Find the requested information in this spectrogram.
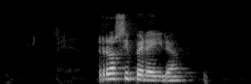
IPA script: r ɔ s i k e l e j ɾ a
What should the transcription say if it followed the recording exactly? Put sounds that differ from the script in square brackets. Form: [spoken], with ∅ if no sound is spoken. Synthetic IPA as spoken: r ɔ s i [p] e [ɾ] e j ɾ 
